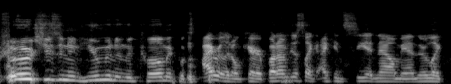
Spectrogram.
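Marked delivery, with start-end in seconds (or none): 0.1-1.9 mock nerd outrage; whiny geek fan. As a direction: put on a pedantic fanboy's complaining voice. Mocking complaining comic fans.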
